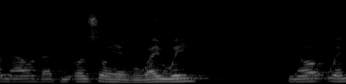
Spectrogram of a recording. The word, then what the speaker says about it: Huawei: that we also have Huawei. You know, when Huawei came into South Africa, we didn't know how to pronounce it. Up until somebody said it to me, just say why and way and combine it.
